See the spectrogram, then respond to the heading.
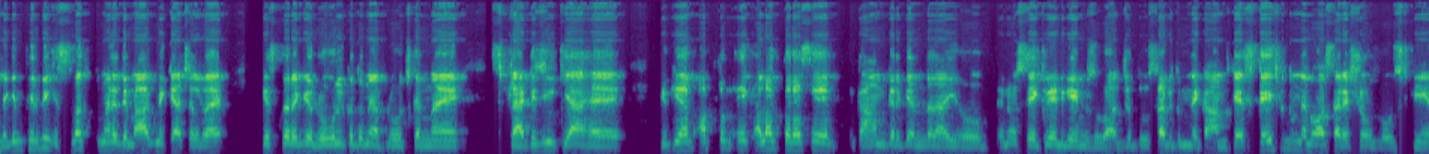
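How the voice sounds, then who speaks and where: A man's unremarkable speaking voice, medium in pitch, at a moderate pace and with ordinary pitch variation. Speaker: radio host, interviewer. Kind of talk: interview question.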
